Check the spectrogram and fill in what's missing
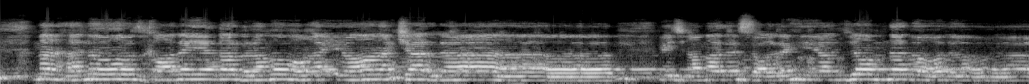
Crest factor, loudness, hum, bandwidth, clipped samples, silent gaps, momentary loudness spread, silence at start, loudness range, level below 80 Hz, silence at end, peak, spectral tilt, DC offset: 12 dB; -12 LUFS; none; 10 kHz; under 0.1%; none; 7 LU; 0 s; 2 LU; -46 dBFS; 0 s; 0 dBFS; -3.5 dB/octave; under 0.1%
